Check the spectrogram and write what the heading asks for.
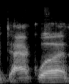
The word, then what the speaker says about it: Dakwa: d d d d d d d dqua daqua, however you want to put it in there.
